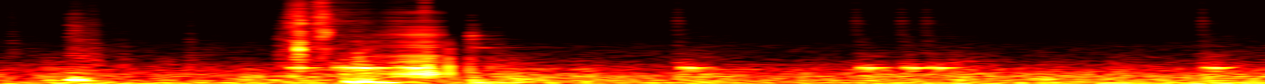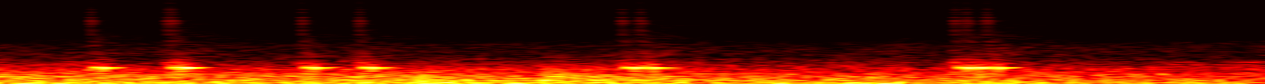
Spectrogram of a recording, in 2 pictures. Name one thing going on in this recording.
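A scanner beeps softly at uneven intervals.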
